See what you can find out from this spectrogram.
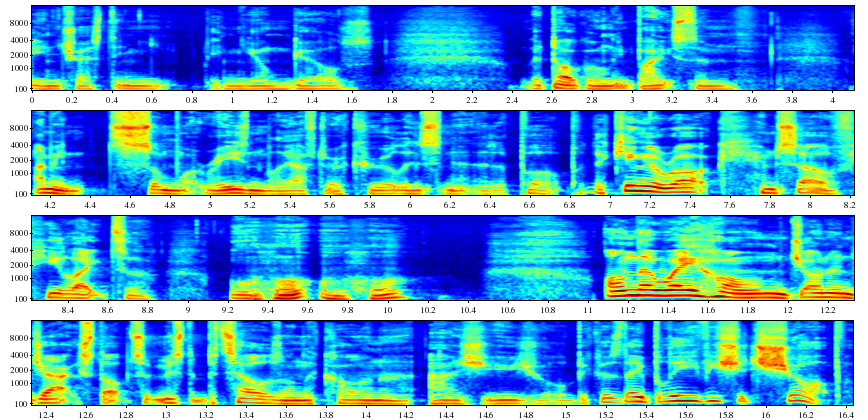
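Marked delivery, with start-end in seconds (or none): none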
